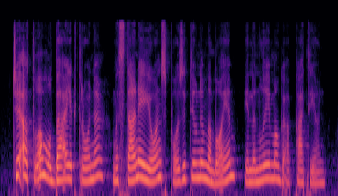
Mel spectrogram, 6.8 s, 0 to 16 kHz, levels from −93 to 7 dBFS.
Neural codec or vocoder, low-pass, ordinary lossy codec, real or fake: codec, 24 kHz, 0.9 kbps, WavTokenizer, medium speech release version 1; 10.8 kHz; none; fake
